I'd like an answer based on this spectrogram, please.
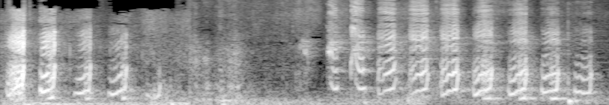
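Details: Pet chinchilla giving a rapid series of short, hooked squeaks, each dipping then rising, repeated about three times a second with a brief pause near the middle; indoor room sound beneath.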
